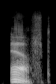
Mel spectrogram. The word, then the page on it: eft: American English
